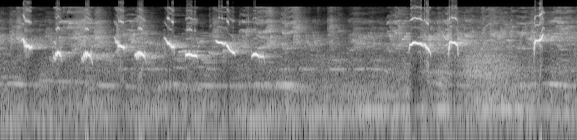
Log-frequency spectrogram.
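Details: Greater green leafbird luring song aimed at a young wild-caught bird: a string of quick hooked chirps, then a pause and a few louder rising-falling squeaky notes.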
